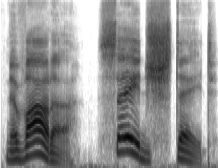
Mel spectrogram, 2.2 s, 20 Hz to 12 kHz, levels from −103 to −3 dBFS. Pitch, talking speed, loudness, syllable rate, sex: 165 Hz, 80 wpm, -15 LUFS, 3.1 syllables/s, male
